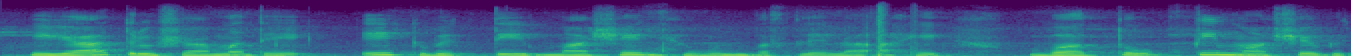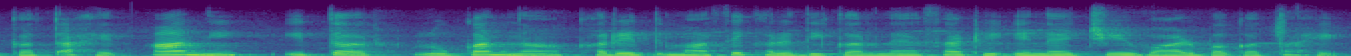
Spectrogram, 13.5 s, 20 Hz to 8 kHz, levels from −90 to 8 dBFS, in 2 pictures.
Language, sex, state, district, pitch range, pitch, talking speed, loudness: Marathi, female, Maharashtra, Sindhudurg, 185-230 Hz, 200 Hz, 110 wpm, -18 LUFS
